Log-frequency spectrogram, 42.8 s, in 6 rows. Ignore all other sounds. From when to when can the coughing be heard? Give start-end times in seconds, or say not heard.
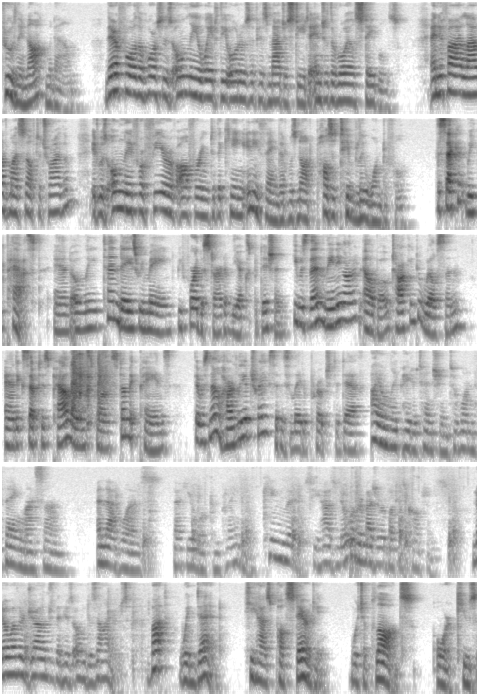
22.4-23.1.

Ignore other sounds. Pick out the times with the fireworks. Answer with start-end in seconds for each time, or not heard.
not heard.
